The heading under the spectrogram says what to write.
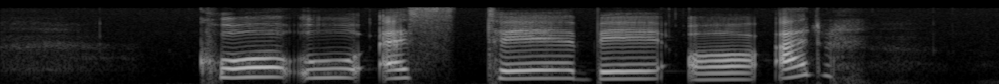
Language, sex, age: Norwegian, female, 21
